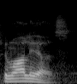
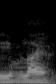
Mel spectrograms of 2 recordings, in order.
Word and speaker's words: Himalaya: tahe and you know the great himalayas they are pronounced as himalaya i feel like killing them when they say him liar you know or ganga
